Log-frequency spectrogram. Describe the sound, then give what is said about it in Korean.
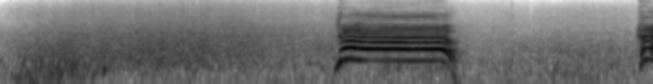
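A steady wash of sea waves rolls against the shore of the East Sea (Donghae) as darkness falls, broken by a loud, sustained tonal cry in the middle and another brief one at the very end. “어둠이 깔릴 때까지 바닷가에 앉아서 소주를 마시던 양락은 밤이 깊어 얼큰하게 취해서야 일어섰다.”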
